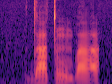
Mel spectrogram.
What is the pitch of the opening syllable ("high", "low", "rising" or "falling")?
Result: high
